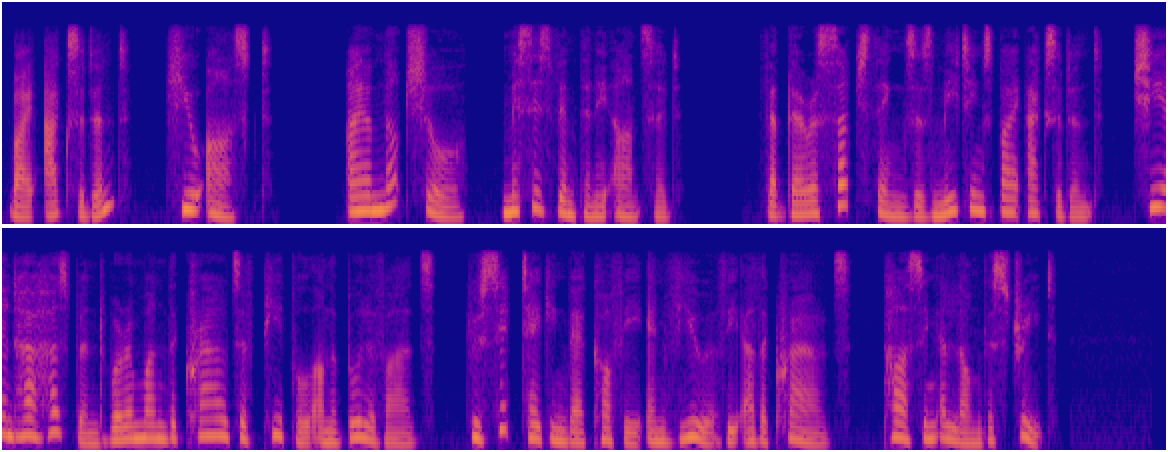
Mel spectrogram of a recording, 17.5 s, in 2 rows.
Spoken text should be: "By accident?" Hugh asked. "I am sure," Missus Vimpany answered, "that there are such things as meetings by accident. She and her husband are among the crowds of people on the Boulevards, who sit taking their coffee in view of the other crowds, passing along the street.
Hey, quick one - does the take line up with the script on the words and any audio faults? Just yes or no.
no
